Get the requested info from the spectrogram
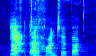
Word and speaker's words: Tehuantepec: the Tehuantepec isthmus. – Tehuantepec.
